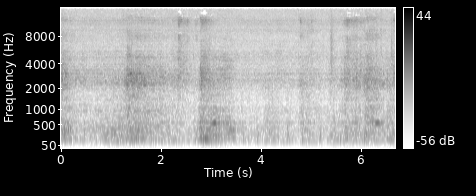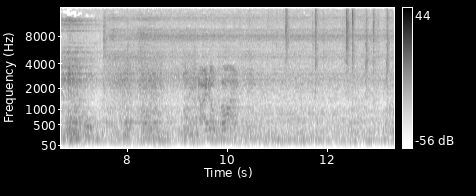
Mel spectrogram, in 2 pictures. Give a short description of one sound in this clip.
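Game dinosaurs roar and clash through a television speaker.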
